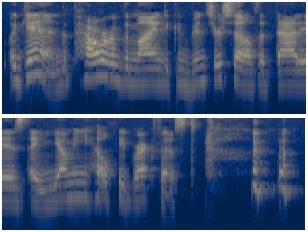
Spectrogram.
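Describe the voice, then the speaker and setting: A woman guest on a podcast, telling stories in an animated, quick way. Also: mid-range voice. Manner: animated, quick, laughs while recalling. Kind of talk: casual interview chat.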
